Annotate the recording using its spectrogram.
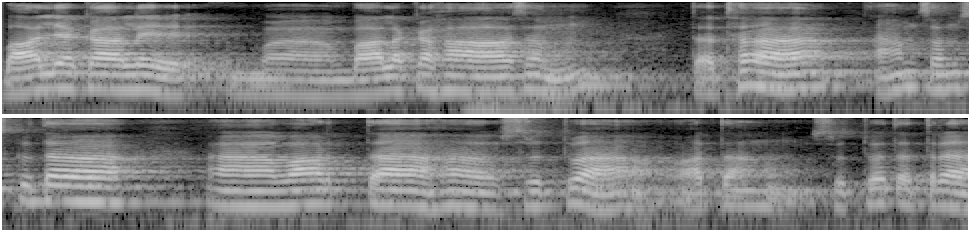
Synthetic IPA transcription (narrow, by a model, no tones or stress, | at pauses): baːljɐkaːleː | baːlɐkɐɦɐaːsɐm | t̪ɐ̰t̪ʰɐɐɦɐmsɐ̃mskɾɪt̪ɐ | ʋaːɾt̪aɦɐʃɾut̪ʋɐʋa̰ːɾt̪a̰ʃɾut̪ʋɐt̪ɐt̪ɾɐ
